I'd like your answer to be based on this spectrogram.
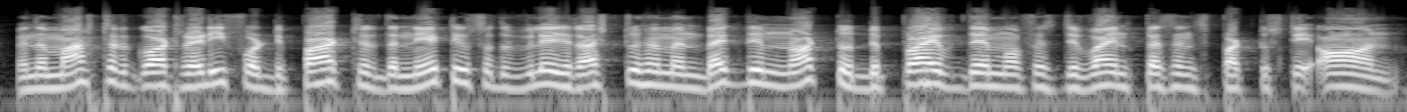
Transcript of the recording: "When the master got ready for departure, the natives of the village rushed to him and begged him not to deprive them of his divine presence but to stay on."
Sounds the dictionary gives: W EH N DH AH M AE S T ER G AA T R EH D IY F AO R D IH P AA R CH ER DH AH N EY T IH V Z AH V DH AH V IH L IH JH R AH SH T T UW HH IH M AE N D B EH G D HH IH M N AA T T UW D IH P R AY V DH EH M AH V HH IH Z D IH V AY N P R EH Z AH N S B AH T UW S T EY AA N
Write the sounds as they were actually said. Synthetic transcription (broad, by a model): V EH N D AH M AE S T ER G AA T R EH D IY F AO R D IH P AA R CH ER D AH N EY T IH V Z AH V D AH V IH L IH JH R AH SH T T UW HH IH M AE N D B EH G D HH IH M N AA T T UW D IH P R AY V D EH M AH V HH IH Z D IH V AY N P R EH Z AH N S B AH T UW S T EY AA N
